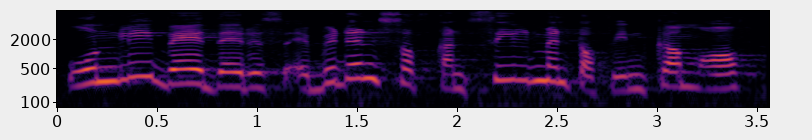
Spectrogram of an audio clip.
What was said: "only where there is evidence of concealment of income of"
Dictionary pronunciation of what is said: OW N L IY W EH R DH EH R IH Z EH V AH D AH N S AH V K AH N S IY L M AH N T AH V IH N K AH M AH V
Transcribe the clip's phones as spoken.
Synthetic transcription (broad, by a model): OW N L IY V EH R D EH R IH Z EH V AH D AH N S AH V K AH N S IY L M AH N T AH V IH N K AH M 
